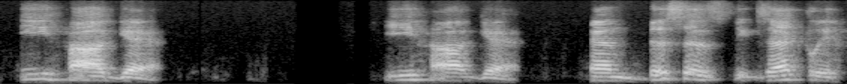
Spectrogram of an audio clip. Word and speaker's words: Ihagee: The abbreviation IHG in German is pronounced as Ihagee.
